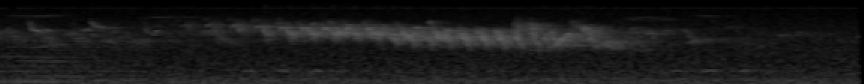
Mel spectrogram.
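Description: Small songbird singing: a few short chirps, then about a second in a rapid, fast-repeating trill lasting some three seconds, over a faint steady outdoor hiss.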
